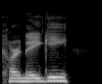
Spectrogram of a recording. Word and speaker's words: Carnegie: I always pronounce it Carnegie, because that's how Carnegie pronounced it, but Carnegie Mellon.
